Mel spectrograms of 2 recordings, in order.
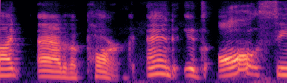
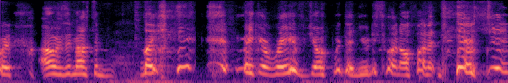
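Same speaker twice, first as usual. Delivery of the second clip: words fighting off a laugh, laughter held back; 4 semitones higher than usual. Speaker responding after the other speaker's tangent: holding back laughter. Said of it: "I gotta stop laughing".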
